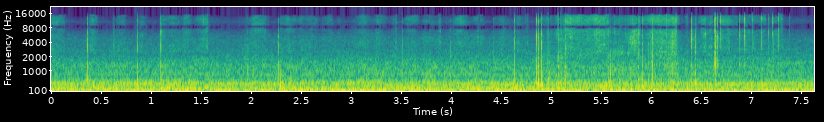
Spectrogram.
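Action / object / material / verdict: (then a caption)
scrape / glossy printed cardboard book cover / cardboard / none. Long painted acrylic nails quickly tap and scratch the glossy printed cardboard front cover of the children's book "Dog Zombies Rule (for now)," a solid book standing on a bookstore shelf, with fingertips resting on it. Sharp, bright clicks and dry scratching strokes come in a fast, uneven stream over a steady low rumble.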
